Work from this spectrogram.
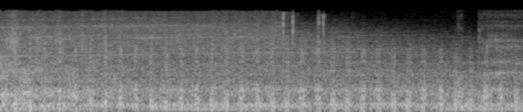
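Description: Helicopter in the video game Scribblenauts Unlimited, its rotor a steady loud chopping drone with a rhythmic pulse, continuous and close throughout, with no talk over it.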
